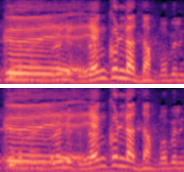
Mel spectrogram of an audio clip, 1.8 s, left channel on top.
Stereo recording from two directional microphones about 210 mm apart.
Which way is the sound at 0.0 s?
Centre (ahead or behind).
